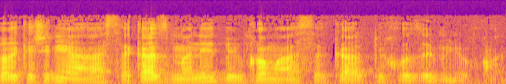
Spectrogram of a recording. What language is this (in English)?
Hebrew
